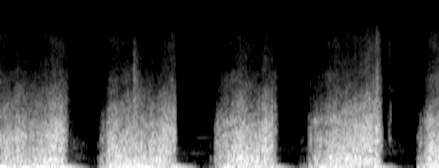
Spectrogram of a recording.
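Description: Fingertips and short nails scratch and grip a medium-size black foam windscreen, soft porous foam over a hollow cover, on a condenser microphone, using both hands. This produces repeated, roughly second-long bursts of dense, muffled rustling with a strong low rumble. Each burst fades into a brief near-silent gap before the next begins.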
